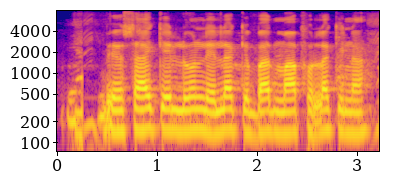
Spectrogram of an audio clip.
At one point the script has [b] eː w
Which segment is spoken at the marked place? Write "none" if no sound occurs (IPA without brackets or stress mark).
b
